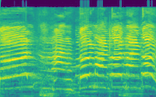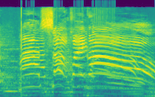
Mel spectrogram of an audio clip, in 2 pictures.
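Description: A group of children singing together in unison, with long held notes, ending on a falling note near the end.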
